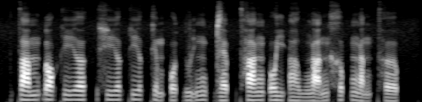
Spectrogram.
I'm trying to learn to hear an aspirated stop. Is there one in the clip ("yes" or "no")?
yes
